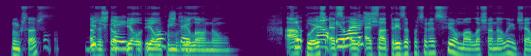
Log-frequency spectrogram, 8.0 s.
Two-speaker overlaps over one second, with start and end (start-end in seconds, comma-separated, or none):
1.3-3.0, 4.4-5.8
